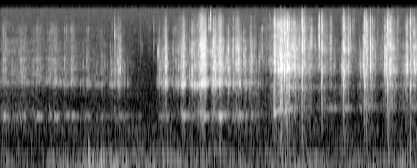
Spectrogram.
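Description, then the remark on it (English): A cocktail is double strained from a shaker tin through a Hawthorne strainer placed on top: a steady crackling trickle of liquid with faint ticking, swelling brighter and busier partway through, with no voices. “I'm going to place my Hawthorne strainer on top of the shaker tin, and I'm going to double strain.”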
